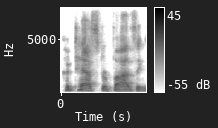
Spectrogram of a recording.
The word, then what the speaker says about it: catastrophizing: pronounce it correctly but if you just think of the word catastrophe and then you put catastrophizing on it yes catastrophizing goes on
